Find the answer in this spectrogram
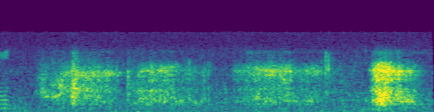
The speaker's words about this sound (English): Why the fuck are you breathing like that, sir? Are you masturbating?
